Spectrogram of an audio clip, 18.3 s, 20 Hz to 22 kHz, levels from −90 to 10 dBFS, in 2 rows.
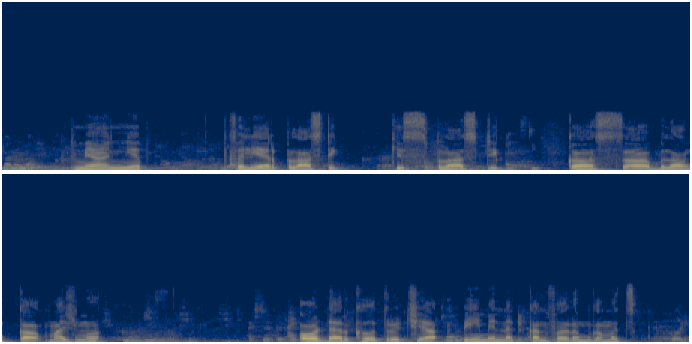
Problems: background sounds at intervals, background conversations at intervals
